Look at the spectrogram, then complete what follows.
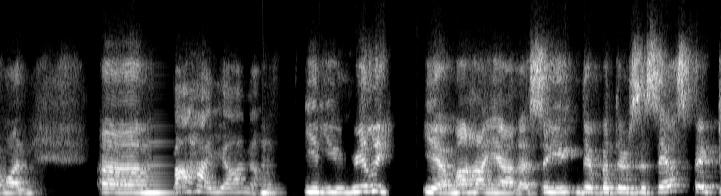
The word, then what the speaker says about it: Mahayana: you're theravada or maya maya maya how you pronounce that one um you really yeah mahayana so but there's this aspect of discipline and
